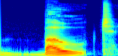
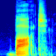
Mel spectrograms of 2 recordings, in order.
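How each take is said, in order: First: The vowel sounds like the one in boat. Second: The vowel sounds like the one in pot. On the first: The speaker calls it wrong. "But we don't say boat" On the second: The speaker calls it right. "It rhymes with words like pot or not"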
